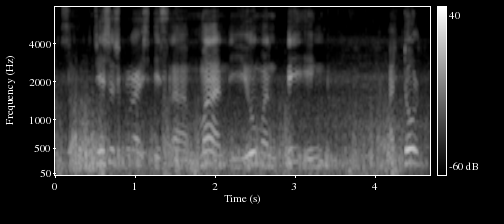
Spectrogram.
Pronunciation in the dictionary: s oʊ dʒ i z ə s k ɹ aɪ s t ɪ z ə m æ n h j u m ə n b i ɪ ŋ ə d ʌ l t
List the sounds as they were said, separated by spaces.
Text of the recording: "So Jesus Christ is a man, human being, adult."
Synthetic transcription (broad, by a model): s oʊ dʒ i s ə s k ɹ aɪ s t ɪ s ə m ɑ n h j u m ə n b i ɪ ŋ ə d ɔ l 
